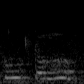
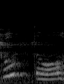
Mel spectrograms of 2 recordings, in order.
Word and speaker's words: puto: It's like Pluto without the L.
